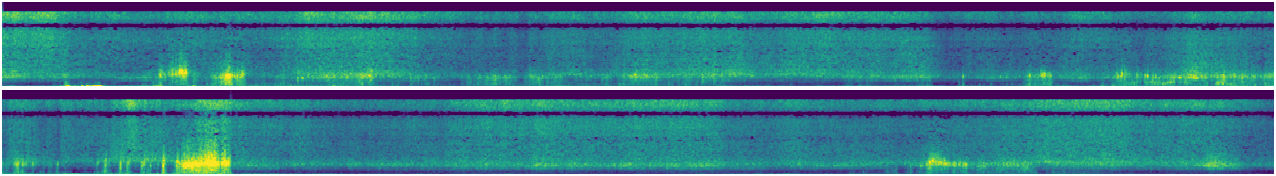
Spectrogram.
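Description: Snowboard sliding and carving over packed snow: a continuous hiss of the board on the snow, with louder scraping surges as the edges dig in on turns, the strongest about two-thirds of the way through.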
